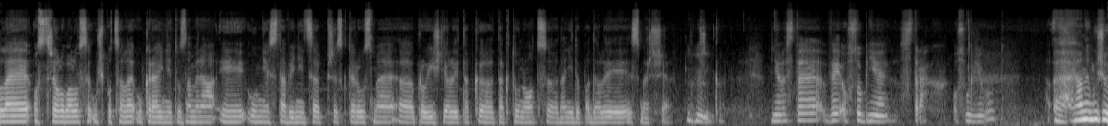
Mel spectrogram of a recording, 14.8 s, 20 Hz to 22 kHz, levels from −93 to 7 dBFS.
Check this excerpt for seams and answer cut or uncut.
uncut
